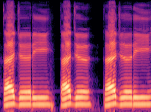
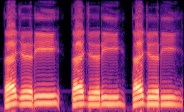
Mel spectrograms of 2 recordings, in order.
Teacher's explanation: Jim ini makhrajnya dari tengah lidah kita. Dan jim ini memiliki sifat, salah satunya adalah sifat qalqalah. Artinya memantul, ittirab, getar. Maka memantulnya harus dipantulkan.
